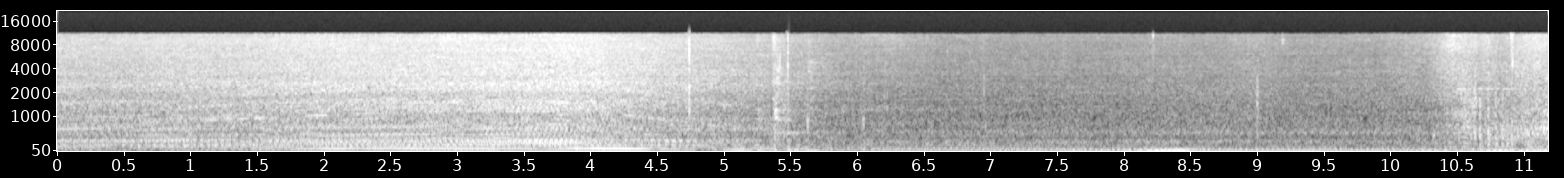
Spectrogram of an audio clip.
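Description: Subaru Legacy 2.5GT's 2.5-litre turbocharged EJ25 flat-four (boxer) engine, heard from inside the cabin, revved lightly in Park. The revs climb gently for about four seconds, then the engine drops back to a steady idle, with a few light clicks near the end.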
